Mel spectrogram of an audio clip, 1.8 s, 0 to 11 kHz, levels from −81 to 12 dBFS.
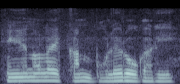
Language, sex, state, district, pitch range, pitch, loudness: Chakma, male, Tripura, Dhalai, 130-145 Hz, 135 Hz, -16 LUFS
